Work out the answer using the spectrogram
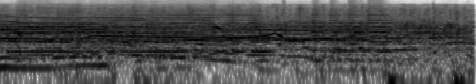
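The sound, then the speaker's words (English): Studio audience cheering, whooping and applauding as a guest is welcomed, a loud, sustained wall of shouts and clapping with no pause. “The full fanfare. Welcome. Thank you. You shouldn't have. Oh, blessings to you. The studio audience couldn't hold themselves back.”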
